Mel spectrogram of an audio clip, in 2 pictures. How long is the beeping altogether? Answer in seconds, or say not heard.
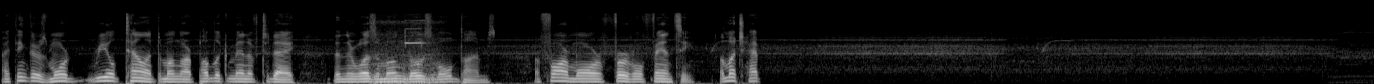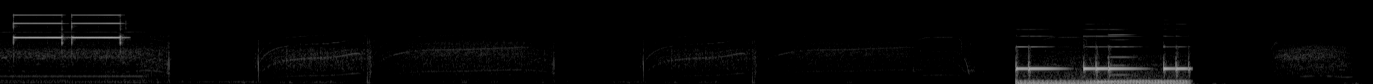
4 s.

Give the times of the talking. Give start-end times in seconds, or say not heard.
0.0-7.6.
